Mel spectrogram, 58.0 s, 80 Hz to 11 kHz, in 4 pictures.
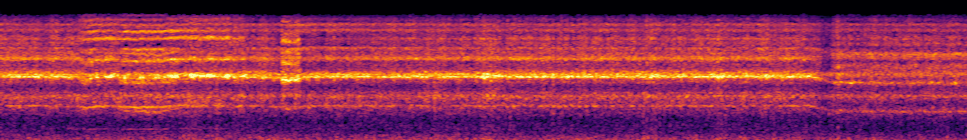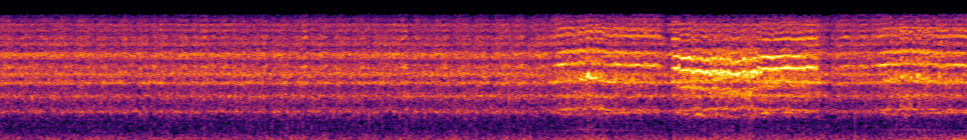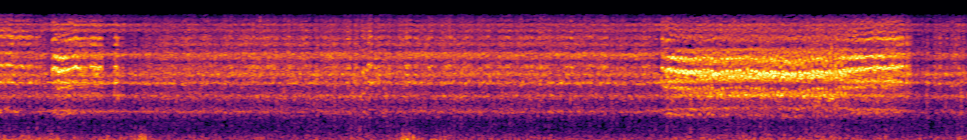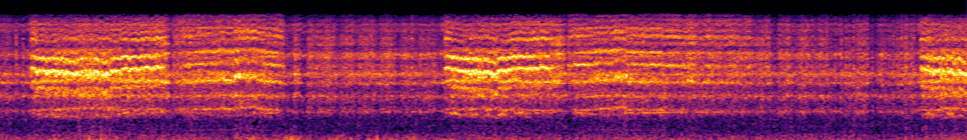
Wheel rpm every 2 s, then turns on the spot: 230, 230, 230, 230, 230, 230, 210, 200, 200, 200, 200, 200, 200, 200, 190, 200, 200, 200, 200, 200, 190, 200, 200, 200, 200, 200, 200, 200, 200.
none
